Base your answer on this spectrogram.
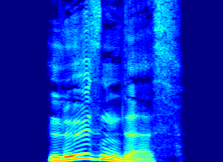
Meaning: strong/mixed nominative/accusative neuter singular of lösend
- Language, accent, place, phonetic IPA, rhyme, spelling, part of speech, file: German, Germany, Berlin, [ˈløːzn̩dəs], -øːzn̩dəs, lösendes, adjective, De-lösendes.ogg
